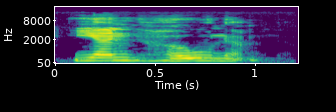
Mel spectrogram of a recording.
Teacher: واو ساکن ہے اور اس سے پہلے زبر ہے، تو واو لین اس کو بھی لمبا کریں گے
